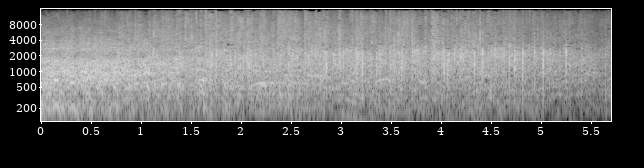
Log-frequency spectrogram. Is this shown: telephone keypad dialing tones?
no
